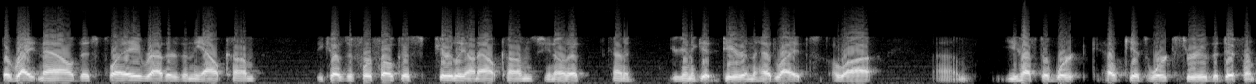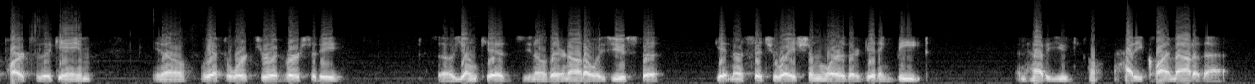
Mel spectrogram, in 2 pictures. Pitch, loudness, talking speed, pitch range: 85 Hz, -10 LUFS, 200 wpm, 80-90 Hz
